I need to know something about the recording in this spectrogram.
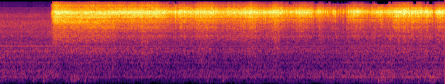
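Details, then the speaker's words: Pool filter with a new multiport valve, pump restarted in filter mode; the opened air relief valve gives a steady hiss of solid water with no sputter, so there is no air in the pump. "Yep, that's pretty solid stream of water, or steady stream, I guess you could say. No air in the pump."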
